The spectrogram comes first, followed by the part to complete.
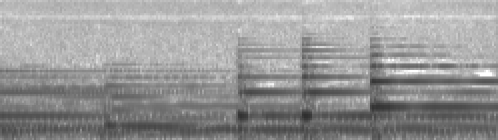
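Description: Slow background piano music, with single notes struck over held chords.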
